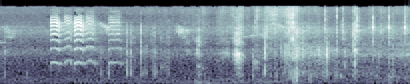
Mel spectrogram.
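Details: Female Cane Corso puppy Lucresia, eleven weeks old, offspring of Bonita and Paolo: a brief burst of high, wavering, squeaky whines early on, then scattered tapping, clicking and rustling noises indoors.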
